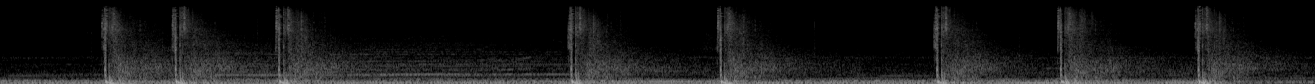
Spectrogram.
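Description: A pistol fires in loud single shots that echo.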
